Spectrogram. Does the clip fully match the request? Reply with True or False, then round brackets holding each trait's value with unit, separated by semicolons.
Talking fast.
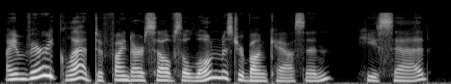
False (160 wpm)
